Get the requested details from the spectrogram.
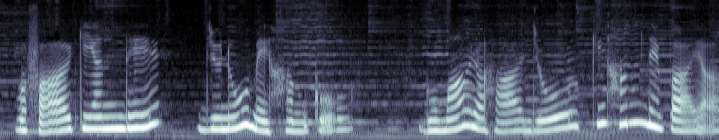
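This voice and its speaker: Music plays in the background behind speech with lively intonation. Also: woman, fairly high pitch for a woman. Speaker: poetry reader. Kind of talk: Urdu poetry reading.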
